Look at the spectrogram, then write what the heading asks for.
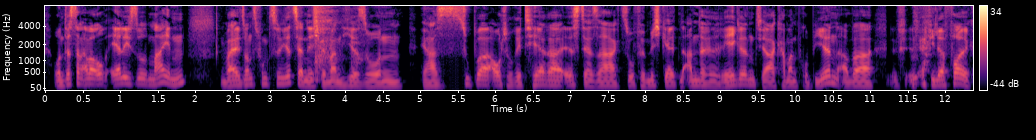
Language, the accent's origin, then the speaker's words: German; Rhineland-Palatinate, Germany; ich komme auch aus der Pfalz, da kann keiner ein P sprechen.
